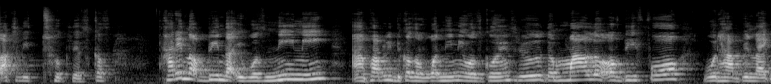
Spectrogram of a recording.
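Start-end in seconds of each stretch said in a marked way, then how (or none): none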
